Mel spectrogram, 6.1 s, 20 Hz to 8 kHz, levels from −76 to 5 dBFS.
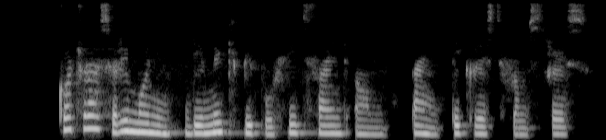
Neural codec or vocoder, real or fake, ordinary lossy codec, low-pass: none; real; none; 7.2 kHz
